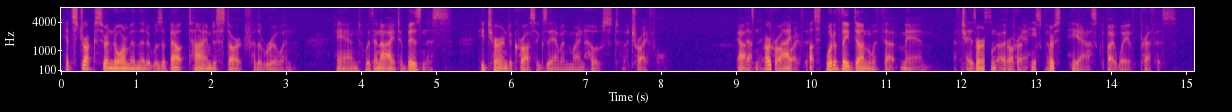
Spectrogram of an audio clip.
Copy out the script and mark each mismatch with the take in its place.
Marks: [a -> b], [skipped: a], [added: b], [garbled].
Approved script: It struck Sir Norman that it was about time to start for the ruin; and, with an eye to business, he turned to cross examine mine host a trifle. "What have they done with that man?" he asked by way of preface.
It struck Sir Norman that it was about time to start for the ruin; and, with an eye to business, he turned to cross examine mine host a trifle. [garbled] "What have they done with that man?" [garbled] he asked by way of preface.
